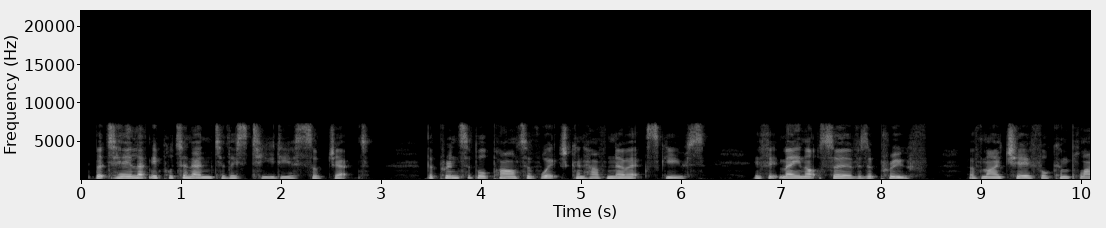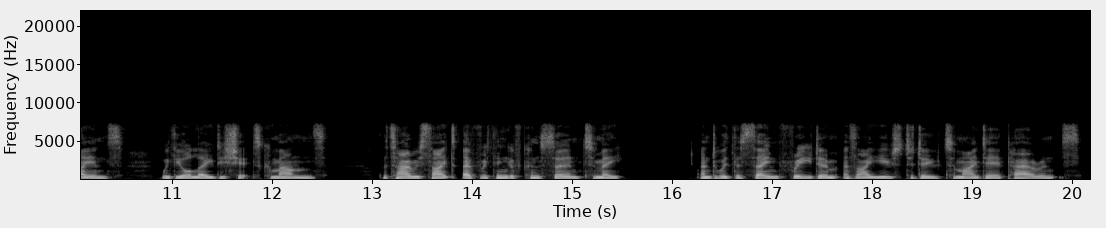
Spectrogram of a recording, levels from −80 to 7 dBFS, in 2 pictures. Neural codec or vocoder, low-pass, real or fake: codec, 16 kHz, 4 kbps, FunCodec, trained on Chinese and English, 50 frames a second; 7.2 kHz; fake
